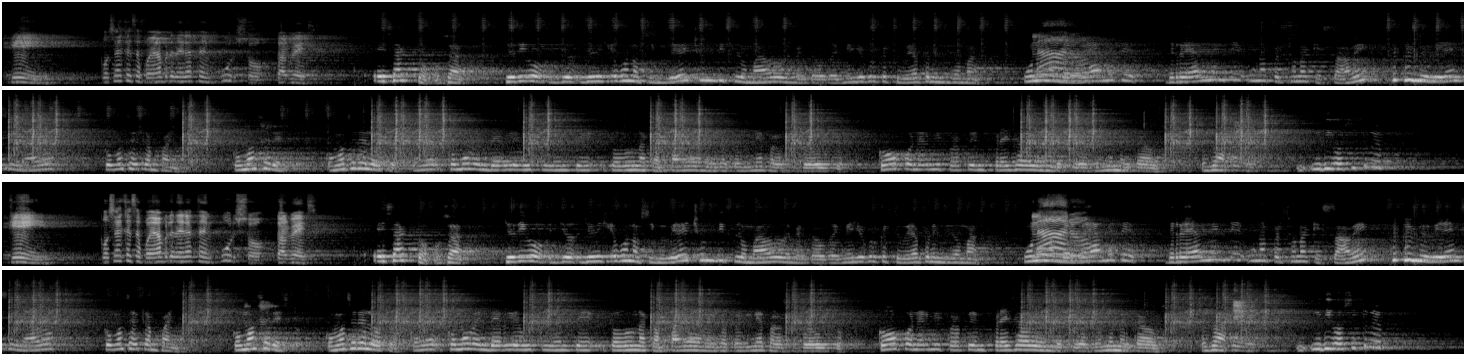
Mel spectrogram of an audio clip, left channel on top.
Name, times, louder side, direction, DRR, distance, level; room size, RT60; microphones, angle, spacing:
voice 1, 0.1-0.5 1.0-3.1 10.3-10.9 17.2-17.4 26.9-27.2, right 8 dB, 90° right, 8 dB, 0.7 m, -27 dB
sound 1, 3.0-3.1 3.3-10.2 11.0-11.1 12.2-13.2 13.5-16.8 17.2-18.1, left 6 dB, 40° left, 4.4 m, -54 dB
voice 2, 3.7-4.6 5.0-9.8 10.2-11.3 11.6-15.2 15.6-16.5 16.9-23.0 23.4-26.2 26.6-26.9 27.6-28.4, right 2 dB, 50° right, 1 dB, 0.7 m, -26 dB
Camera, 14.7-15.2 16.4-16.7 18.2-19.1 19.8-20.1 21.1-21.7 22.4-22.8 24.7-25.6 26.0-27.3, left 4 dB, 85° left, 2.2 m, -31 dB
28.0 x 17.0 x 6.2 m, 2.5 s
head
